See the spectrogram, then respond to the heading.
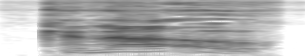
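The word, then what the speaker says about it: κενόω: In the Strong's G 2758, the pronunciation. Strong's G 2758. Kanao.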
